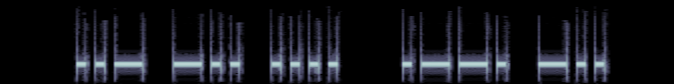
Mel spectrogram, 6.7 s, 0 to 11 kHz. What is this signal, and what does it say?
Morse code, heard as a keyed tone, about 13 wpm, spaced as for 11 wpm, 800 Hz. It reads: UDHPD
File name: CW / DET / 1 6 1500C S C 12wpm 3533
